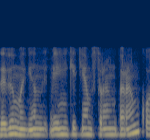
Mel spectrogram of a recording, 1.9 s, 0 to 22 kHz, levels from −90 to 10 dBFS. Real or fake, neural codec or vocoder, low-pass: real; none; 5.4 kHz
